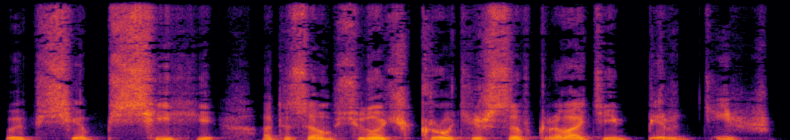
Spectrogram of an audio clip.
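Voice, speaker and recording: A man reading an audiobook, voicing a jealous, hot-tempered young boy who yells insults. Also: a little high, normal speed, gravelly, husky, no echo, clean studio sound, voice pushed up, exaggerated voice. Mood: angry. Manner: loud, yelling, rude insults.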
